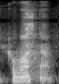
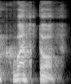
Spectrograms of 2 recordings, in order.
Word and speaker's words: Khvostov: Hello, and now try to explain how to pronounce Khvostov. Well, in Russia, that would be the last name, and you would say something like Mikhail Khvostov. So you start with saying then you say v.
